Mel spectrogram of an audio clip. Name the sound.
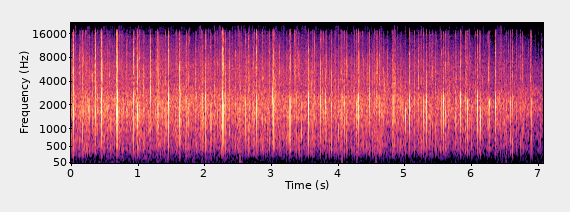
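round of applause for students at convocation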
